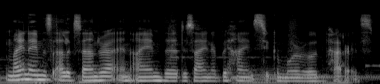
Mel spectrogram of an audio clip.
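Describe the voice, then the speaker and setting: A woman whose first language is Dutch, a pattern designer calmly explaining a sewing project step by step with occasional fillers. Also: on the low side, fast, gravelly, soft background music. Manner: calm, explanatory, with frequent "uh" fillers. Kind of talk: sewing tutorial.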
